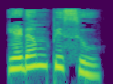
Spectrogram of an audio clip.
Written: ಎಡಂಪಿಸು

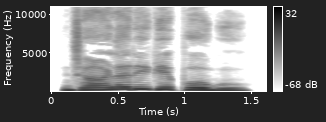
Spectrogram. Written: ಜಾಳರಿಗೆಪೋಗು

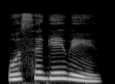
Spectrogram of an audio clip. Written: ಒಸಗೆವೇಳ್

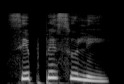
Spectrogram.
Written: ಸಿಪ್ಪೆಸುಲಿ

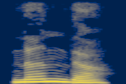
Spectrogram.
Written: ಣಾಂತ

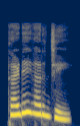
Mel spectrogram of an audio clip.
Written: ಧಡೆ

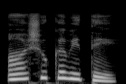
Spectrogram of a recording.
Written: ಆಶುಕವಿತೆ

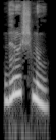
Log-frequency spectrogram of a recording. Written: ದುರೇಷಣೆ

